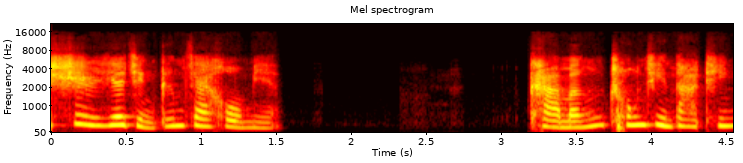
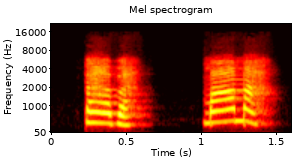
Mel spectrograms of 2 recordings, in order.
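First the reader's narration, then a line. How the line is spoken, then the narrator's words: Shouting while running. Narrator (Chinese): 边跑边喊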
